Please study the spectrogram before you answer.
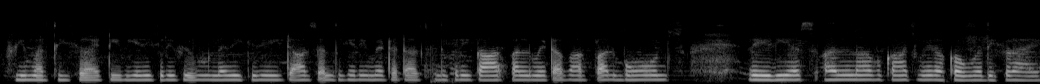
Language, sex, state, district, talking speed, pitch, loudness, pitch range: Hindi, female, Maharashtra, Nagpur, 90 wpm, 210 Hz, -30 LUFS, 205-215 Hz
